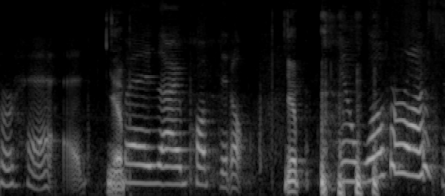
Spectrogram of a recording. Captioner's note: laughing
